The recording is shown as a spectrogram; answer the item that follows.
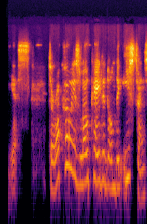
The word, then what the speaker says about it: Taroko: So let's jump right into the national park, into Taroko. Am I saying that right? Taroko? – Yeah, Taroko.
